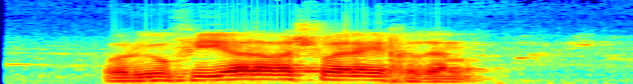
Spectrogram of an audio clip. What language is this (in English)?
Kabyle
